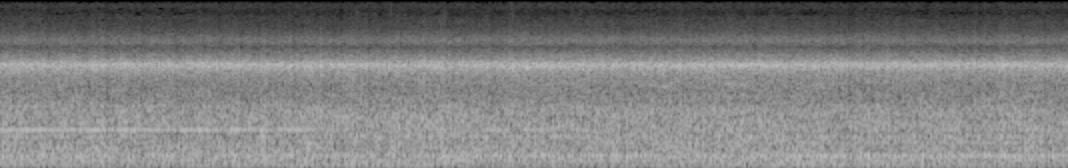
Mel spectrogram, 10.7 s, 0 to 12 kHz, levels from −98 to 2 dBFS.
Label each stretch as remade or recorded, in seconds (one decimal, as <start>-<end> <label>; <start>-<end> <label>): 0.0-1.9 recorded; 1.9-6.7 remade; 6.7-7.3 recorded; 7.3-8.1 remade; 8.1-10.7 recorded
